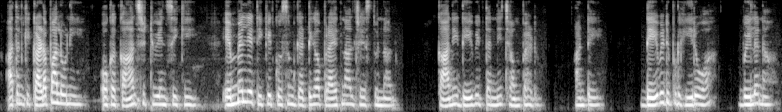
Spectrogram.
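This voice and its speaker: A woman's voice: mid-range voice, darkish tone. Brief: female storyteller, first-person audio drama narration, emotional and confiding.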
